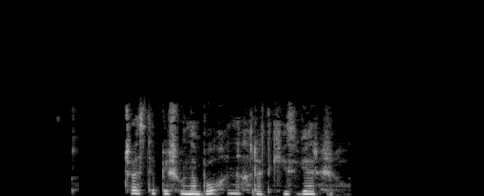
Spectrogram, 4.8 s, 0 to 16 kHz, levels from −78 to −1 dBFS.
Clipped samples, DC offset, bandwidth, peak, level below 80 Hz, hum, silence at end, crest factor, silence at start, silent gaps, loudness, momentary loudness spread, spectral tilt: under 0.1%; under 0.1%; 8 kHz; -10 dBFS; -68 dBFS; none; 1.5 s; 18 dB; 0.7 s; 0.79-1.24 s; -25 LUFS; 11 LU; -4.5 dB/octave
